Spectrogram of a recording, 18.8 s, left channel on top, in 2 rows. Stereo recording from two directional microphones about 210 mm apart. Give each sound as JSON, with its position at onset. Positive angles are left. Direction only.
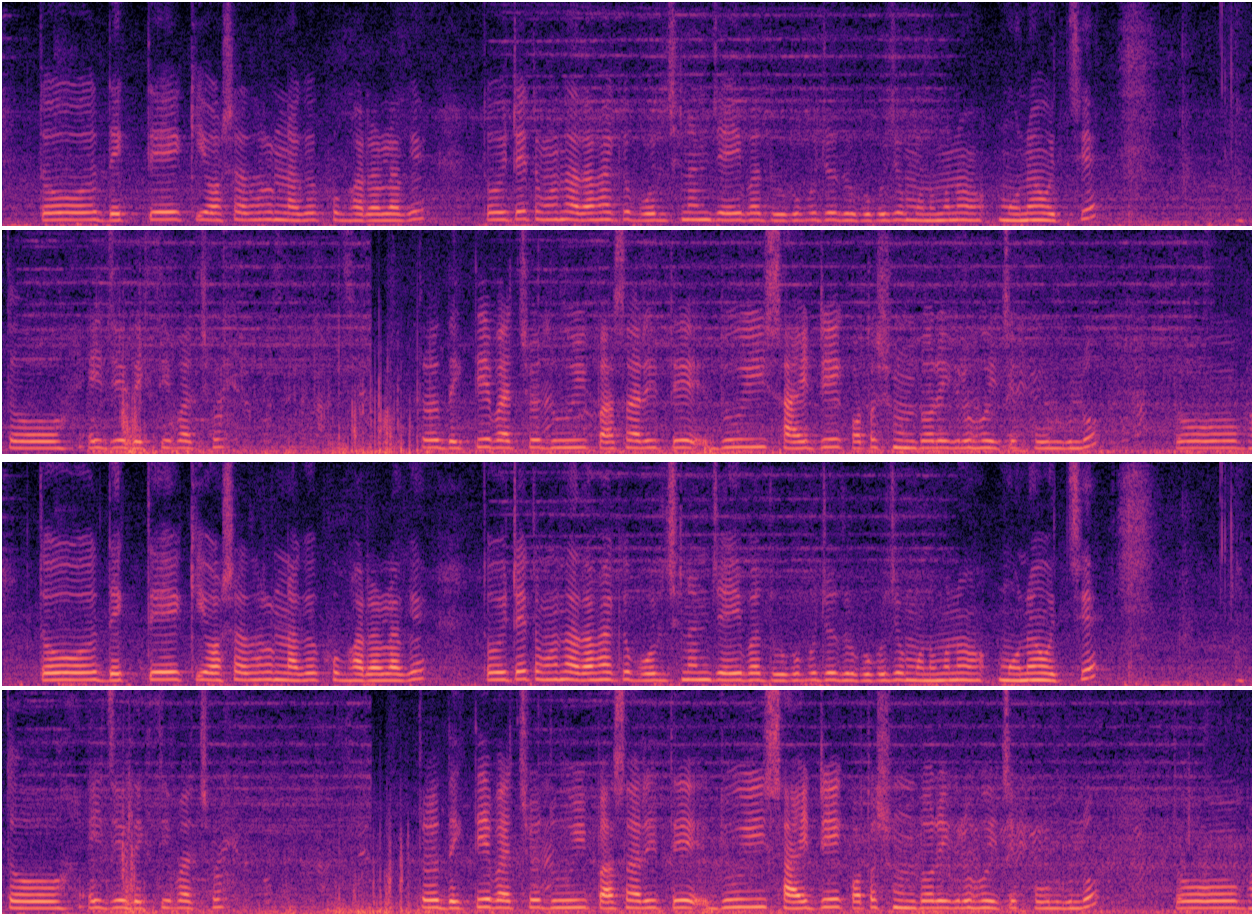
{"t": 0.3, "sound": "a woman's voice", "side_deg": -15}
{"t": 9.4, "sound": "a woman's voice", "side_deg": -15}
{"t": 12.5, "sound": "a woman's voice", "side_deg": -15}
